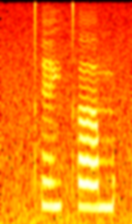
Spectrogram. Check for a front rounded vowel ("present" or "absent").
absent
